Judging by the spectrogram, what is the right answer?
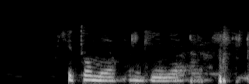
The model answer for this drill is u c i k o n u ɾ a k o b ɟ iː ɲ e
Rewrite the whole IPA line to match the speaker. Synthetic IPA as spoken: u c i t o m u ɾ a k u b ɡ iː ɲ a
